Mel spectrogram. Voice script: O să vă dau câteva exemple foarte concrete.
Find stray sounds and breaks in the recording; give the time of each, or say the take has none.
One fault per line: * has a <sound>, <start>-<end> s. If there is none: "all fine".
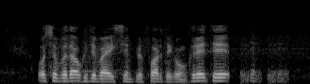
* has a laugh, 2.4-2.9 s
